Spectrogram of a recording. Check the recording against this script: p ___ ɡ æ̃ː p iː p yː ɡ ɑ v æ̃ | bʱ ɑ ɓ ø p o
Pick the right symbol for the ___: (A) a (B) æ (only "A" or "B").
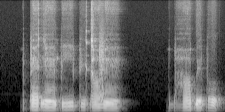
B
